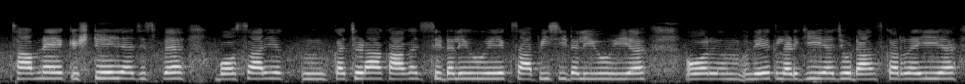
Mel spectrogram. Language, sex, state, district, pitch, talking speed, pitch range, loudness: Hindi, female, Chhattisgarh, Raigarh, 265 Hz, 180 wpm, 255-270 Hz, -14 LUFS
